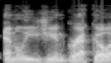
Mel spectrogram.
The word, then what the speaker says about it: Emily Giangreco: was asked by uh I'm not not goingon to say her name right Emily Giangreco I think is how it's supposed to be said you got it right okay awesome from WTAE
